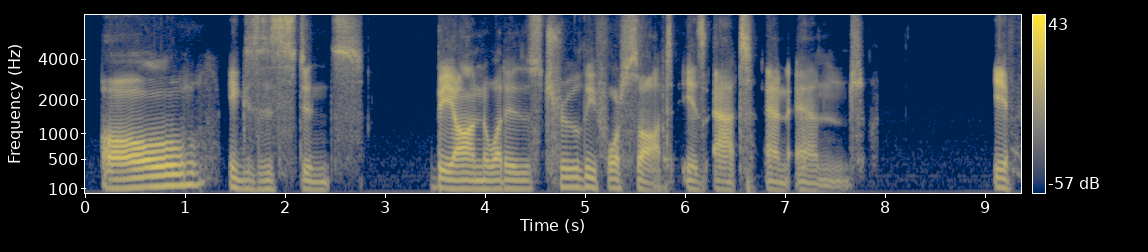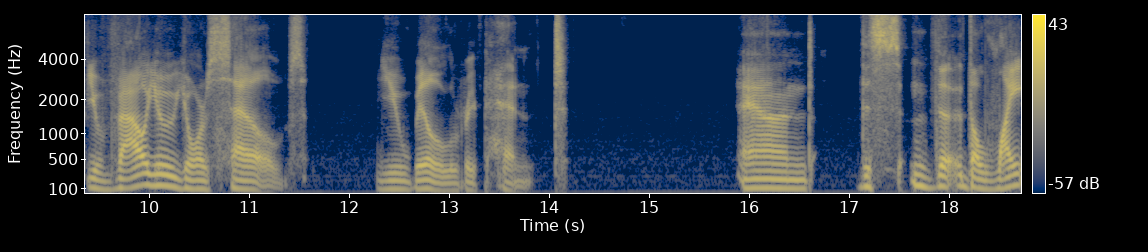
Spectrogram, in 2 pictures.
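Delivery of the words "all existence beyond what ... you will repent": ominous, otherworldly voice, drawn-out All. Narrating a scene where a weird aura appears, voicing it in an ominous voice. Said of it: "a sort of ominous voice comes forth".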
